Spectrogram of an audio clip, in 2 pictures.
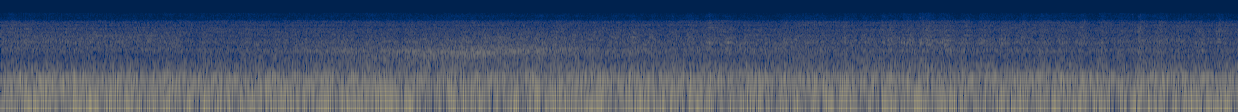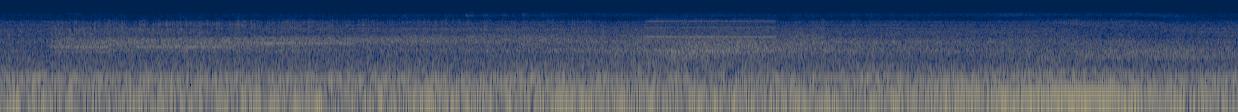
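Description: A train rolling past close by: a steady rumble of wheels on rails. Brief high-pitched tones sound near the middle and again about two-thirds through, and a deeper drone swells near the end.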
